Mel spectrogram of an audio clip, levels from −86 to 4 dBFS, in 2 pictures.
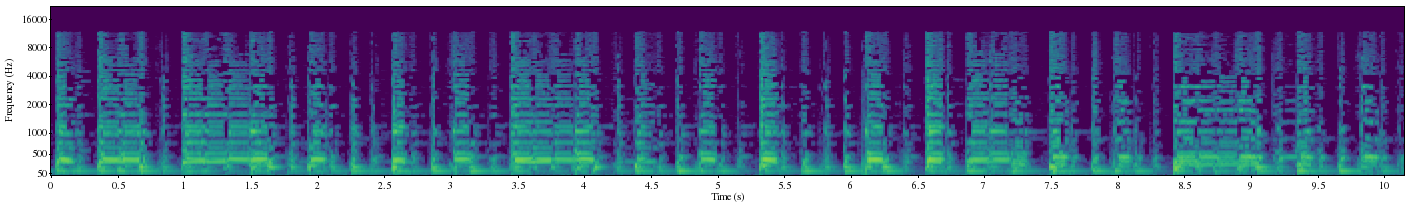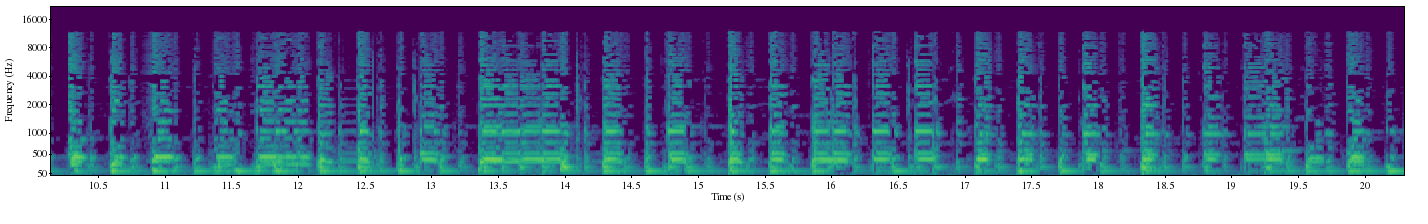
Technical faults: low-bitrate audio saved at a high bitrate

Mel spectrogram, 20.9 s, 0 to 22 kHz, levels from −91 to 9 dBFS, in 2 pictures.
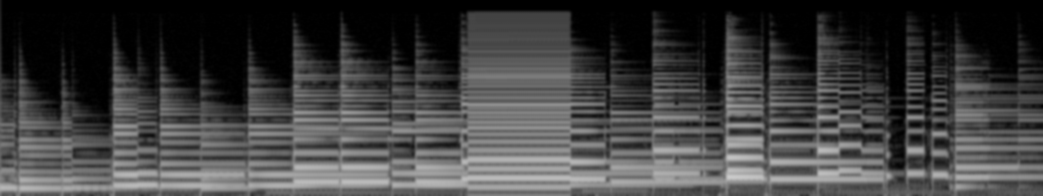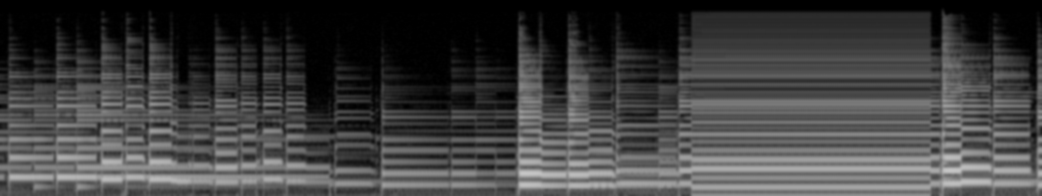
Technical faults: system hang loop

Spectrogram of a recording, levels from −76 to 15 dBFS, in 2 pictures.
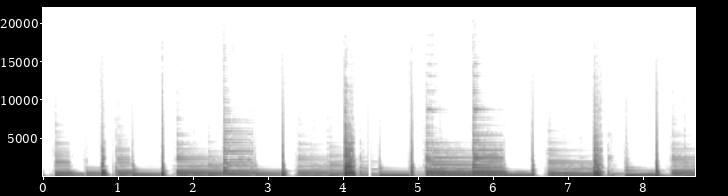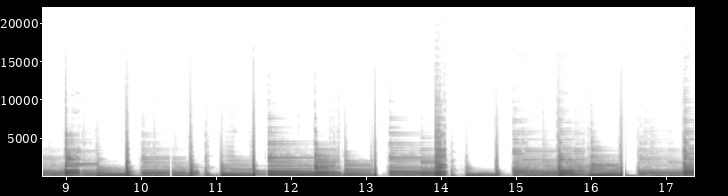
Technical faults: gap at a join of encoded pieces

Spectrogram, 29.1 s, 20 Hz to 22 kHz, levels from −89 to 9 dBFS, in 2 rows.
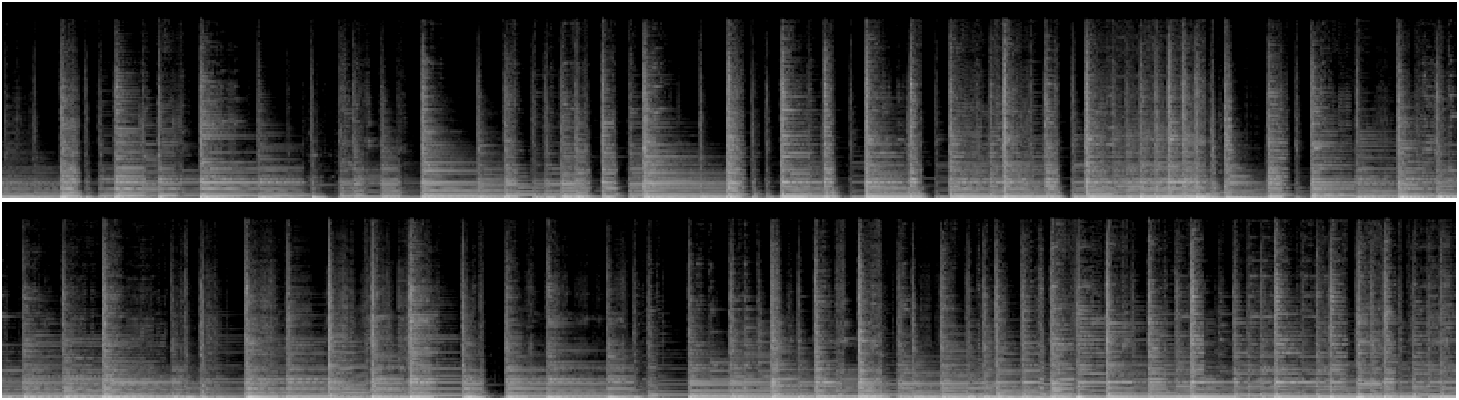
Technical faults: none

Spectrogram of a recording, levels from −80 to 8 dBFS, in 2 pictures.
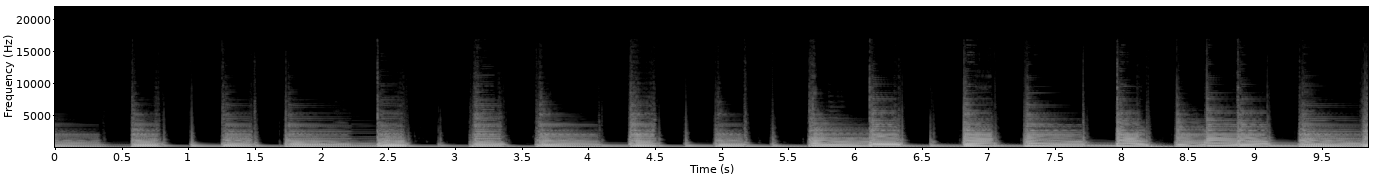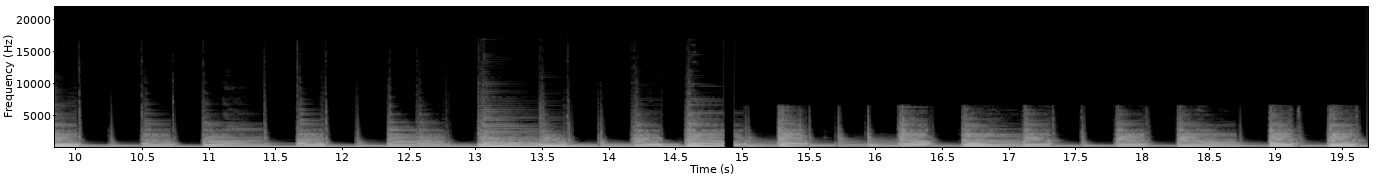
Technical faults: damaged data in a compressed stream; input switched to a poorer device

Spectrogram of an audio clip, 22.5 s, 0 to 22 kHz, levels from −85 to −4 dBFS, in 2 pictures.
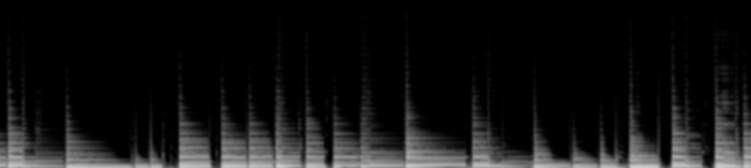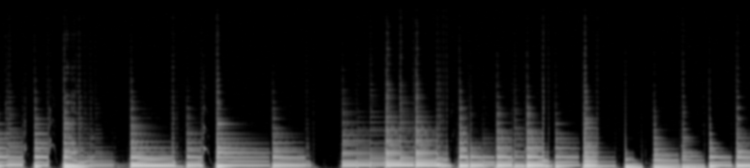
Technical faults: none

